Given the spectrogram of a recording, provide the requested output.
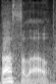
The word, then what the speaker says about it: Buffalo: That rhymes with Buffalo.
